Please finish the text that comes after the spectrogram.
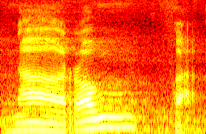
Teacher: Ya, ikhfa itu samar-samar. Jadi cara membacanya itu suara tanwin masih tetap terdengar, ya, tetapi samar antara izhar dan idgham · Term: ikhfa hakiki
